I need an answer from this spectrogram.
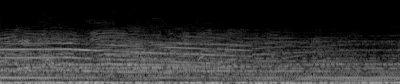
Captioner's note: yelling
